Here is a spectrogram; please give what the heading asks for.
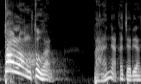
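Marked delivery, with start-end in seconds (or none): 0.1-1.1 high, loud call, falling; acted plea hurled out in danger; urgent cry for help. Driver in danger calls to God, urgent cry. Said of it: "seperti saudara bilang".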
